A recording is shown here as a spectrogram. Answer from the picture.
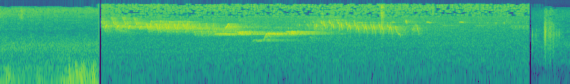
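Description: A low, buffeting rumble of wind on the microphone, cut off after about a second and a half by birdsong: chirping trills that step down in pitch. Footsteps crunching on a gravel path start near the end.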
